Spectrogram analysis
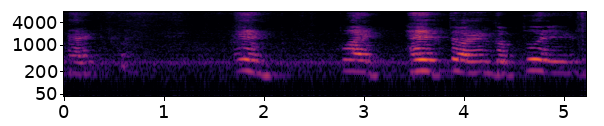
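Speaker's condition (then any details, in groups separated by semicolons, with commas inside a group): Cerebral palsy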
